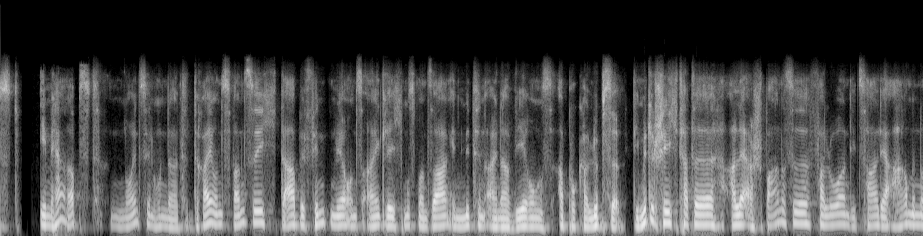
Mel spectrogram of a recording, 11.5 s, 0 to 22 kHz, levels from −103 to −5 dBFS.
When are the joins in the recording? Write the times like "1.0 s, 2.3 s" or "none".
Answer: none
